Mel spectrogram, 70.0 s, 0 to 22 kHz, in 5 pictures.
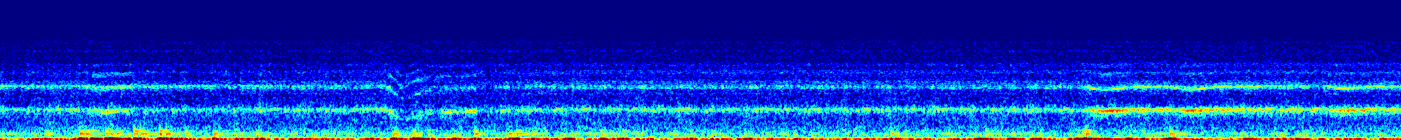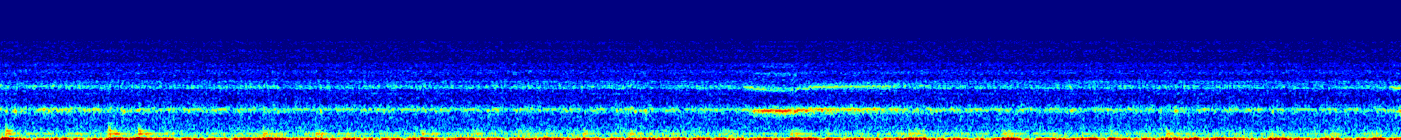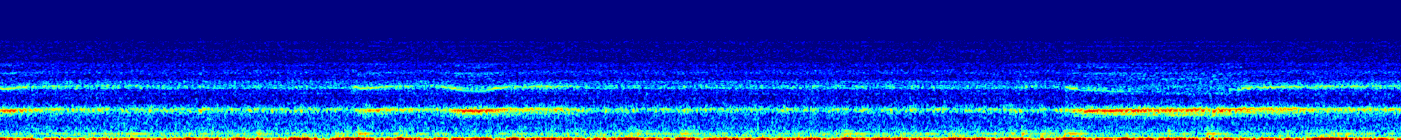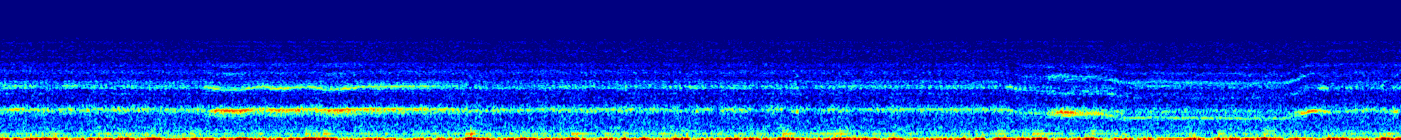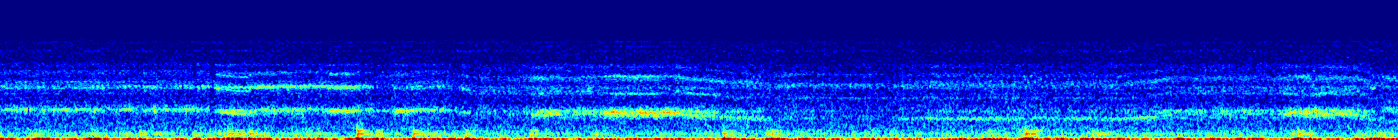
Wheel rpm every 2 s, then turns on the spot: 230, 230, 220, 230, 230, 230, 230, 230, 240, 240, 230, 230, 230, 230, 230, 240, 230, 240, 230, 220, 220, 230, 230, 230, 230, 230, 210, 180, 230, 230, 220, 190, 160, 170, 190.
none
